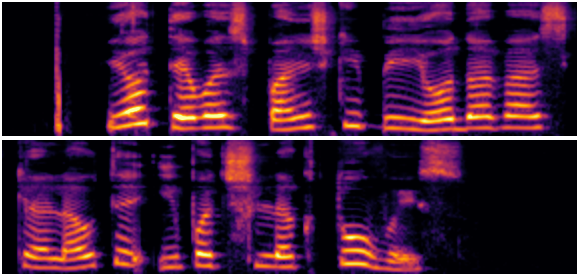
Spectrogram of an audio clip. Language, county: Lithuanian, Panevėžys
